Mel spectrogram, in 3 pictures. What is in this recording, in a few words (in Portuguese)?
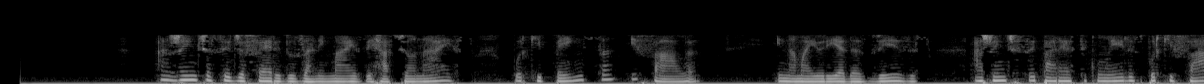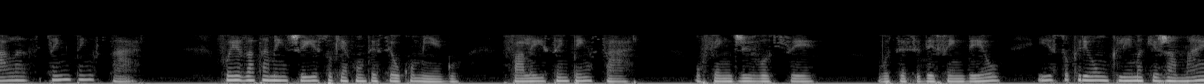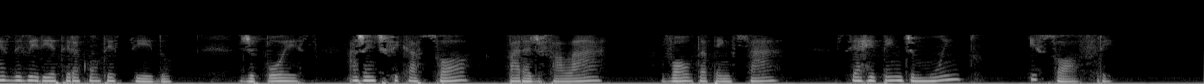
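voz, Desculpas Romântica, female, Telemensagens; Telemensagens 2017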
